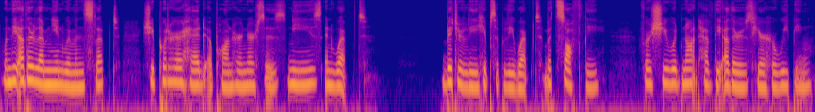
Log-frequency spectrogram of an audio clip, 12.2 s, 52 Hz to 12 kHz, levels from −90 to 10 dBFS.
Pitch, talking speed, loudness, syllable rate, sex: 195 Hz, 150 wpm, -21 LUFS, 4.3 syllables/s, female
